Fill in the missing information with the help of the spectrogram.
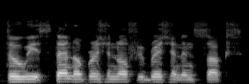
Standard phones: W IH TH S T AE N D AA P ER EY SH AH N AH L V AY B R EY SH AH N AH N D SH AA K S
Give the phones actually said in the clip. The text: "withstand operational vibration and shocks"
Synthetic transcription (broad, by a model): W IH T S T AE N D AA P ER EY SH AH N AH L F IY B R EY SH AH N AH N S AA K S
